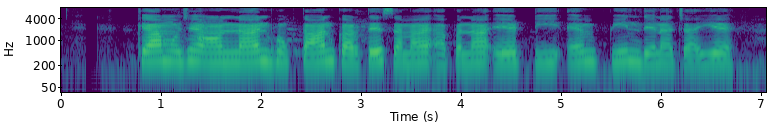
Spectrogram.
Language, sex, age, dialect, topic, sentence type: Hindi, female, 25-30, Marwari Dhudhari, banking, question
